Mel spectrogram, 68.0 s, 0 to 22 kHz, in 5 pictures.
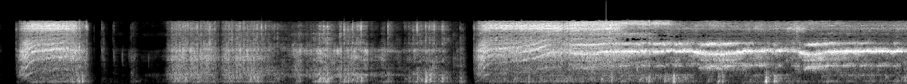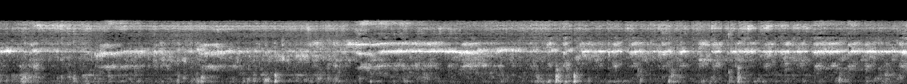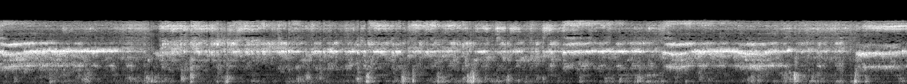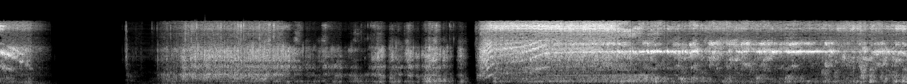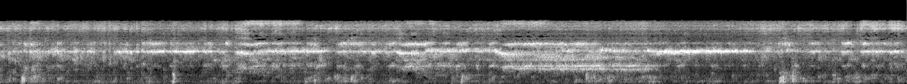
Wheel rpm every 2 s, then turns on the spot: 60, 10, 20, 90, 220, 230, 230, 230, 230, 230, 230, 230, 230, 230, 230, 230, 230, 240, 230, 230, 90, 10, 20, 30, 190, 230, 230, 230, 230, 230, 230, 210, 230, 230.
0-6 42-46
